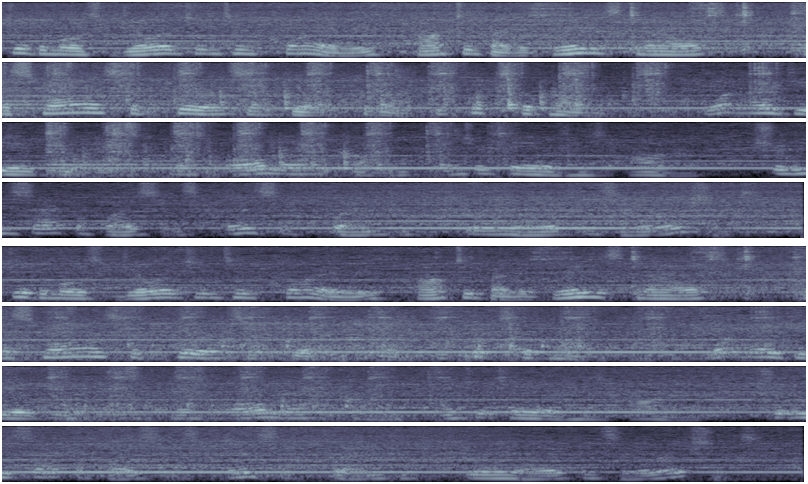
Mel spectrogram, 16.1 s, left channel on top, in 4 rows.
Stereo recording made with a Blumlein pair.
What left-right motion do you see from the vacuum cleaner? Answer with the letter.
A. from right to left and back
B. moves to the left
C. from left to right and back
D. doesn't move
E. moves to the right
C.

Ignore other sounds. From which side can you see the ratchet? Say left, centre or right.
left.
